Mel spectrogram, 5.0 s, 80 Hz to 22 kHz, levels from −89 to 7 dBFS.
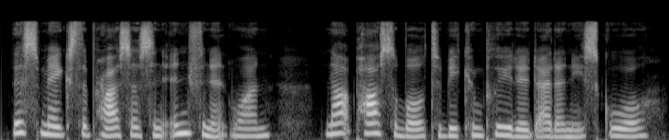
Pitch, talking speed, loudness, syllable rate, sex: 220 Hz, 180 wpm, -19 LUFS, 6.0 syllables/s, female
